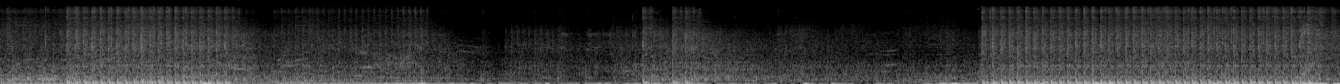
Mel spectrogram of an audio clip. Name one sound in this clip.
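Rapid gunfire rattles in loud bursts.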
